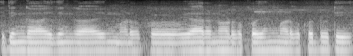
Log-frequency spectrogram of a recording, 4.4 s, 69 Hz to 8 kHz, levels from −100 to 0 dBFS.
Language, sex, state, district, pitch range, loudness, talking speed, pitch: Kannada, male, Karnataka, Raichur, 110-115 Hz, -15 LUFS, 165 wpm, 115 Hz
